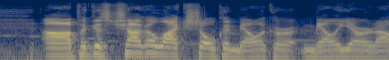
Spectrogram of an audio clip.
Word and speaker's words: Melia: Because Chugga likes Shulk and Melia, and I like Shulk and Fiora. Melika, that's a weird way to mispronounce that.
